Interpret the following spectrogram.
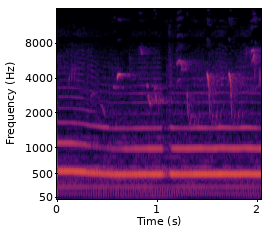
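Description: Relaxation music: a flute holds one long low note that eases down slightly and then stays steady. Over it, birds give several quick short chirps, mostly in the second half.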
